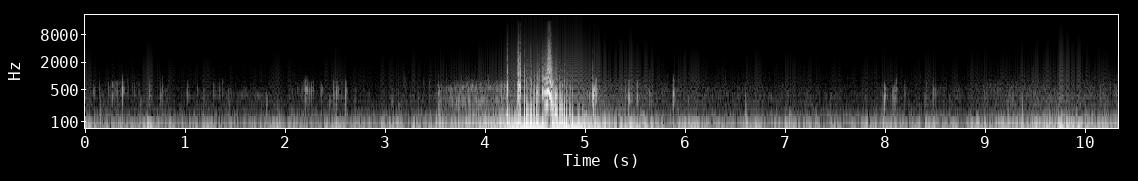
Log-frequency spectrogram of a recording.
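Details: Bowel sounds heard through a stethoscope placed around the belly: soft low gurgles and rumbles with one louder gurgling burst midway.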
